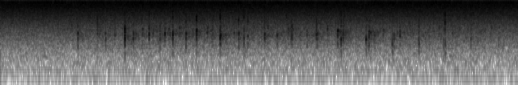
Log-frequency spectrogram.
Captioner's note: audience applauds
